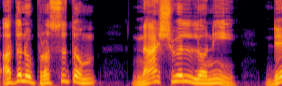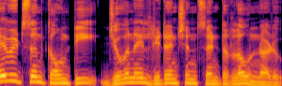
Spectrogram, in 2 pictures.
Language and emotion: Telugu, neutral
